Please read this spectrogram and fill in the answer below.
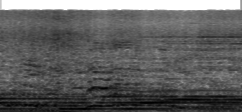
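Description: Live band playing through amplifiers: held chords and bass notes that change in steps.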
